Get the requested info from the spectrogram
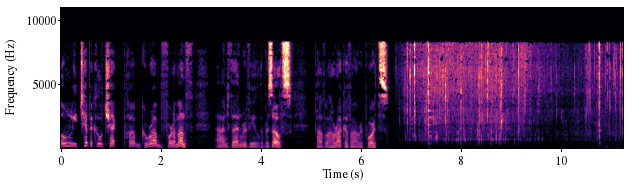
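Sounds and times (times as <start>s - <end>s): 
speech: 0.0s - 6.6s
fat from sausages sizzling on a grill at a street kiosk in Prague: 6.6s - 11.2s.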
